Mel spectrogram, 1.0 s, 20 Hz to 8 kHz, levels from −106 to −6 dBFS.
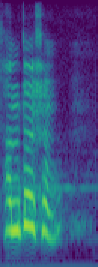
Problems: none marked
